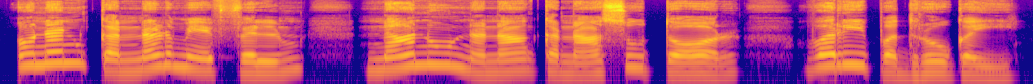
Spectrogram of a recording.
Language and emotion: Sindhi, neutral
